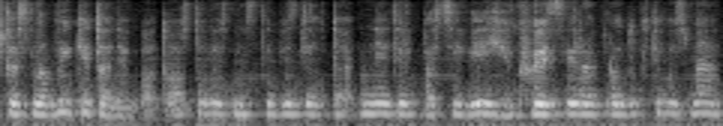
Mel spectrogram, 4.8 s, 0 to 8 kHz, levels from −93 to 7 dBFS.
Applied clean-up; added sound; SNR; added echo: neural separator model SepFormer DNS4.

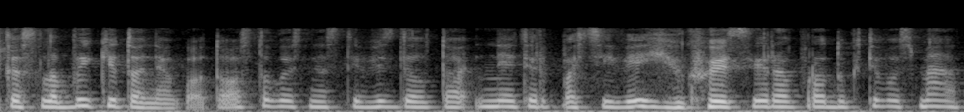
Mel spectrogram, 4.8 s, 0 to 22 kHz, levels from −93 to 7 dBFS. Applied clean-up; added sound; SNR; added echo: none; none; none; none.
